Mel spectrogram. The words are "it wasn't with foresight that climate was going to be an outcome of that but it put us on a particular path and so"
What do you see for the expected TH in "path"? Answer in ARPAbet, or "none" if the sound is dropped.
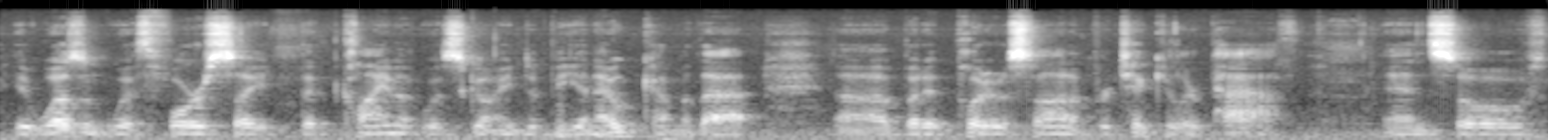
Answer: TH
